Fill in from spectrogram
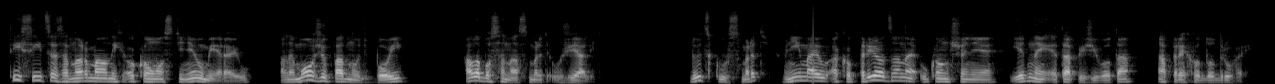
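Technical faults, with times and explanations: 3.62 s and 8.13 s, block of digital silence: each is a sharp tick or tiny pop in the speech. The signal drops straight to silence and back with no fade, for about 1.5 ms at 3.62 s, which fits a 64-sample buffer, and about 5 ms at 8.13 s, so the abrupt edges click. The output buffer was likely left empty.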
